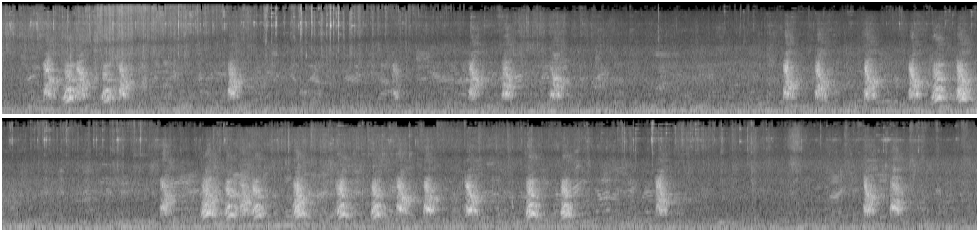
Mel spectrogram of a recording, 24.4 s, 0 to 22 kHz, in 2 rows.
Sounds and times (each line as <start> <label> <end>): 0.2 dogs 7.4
9.7 dogs 22.2
22.8 dogs 24.3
